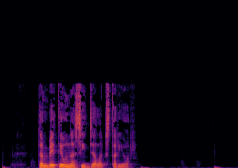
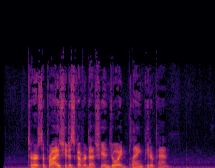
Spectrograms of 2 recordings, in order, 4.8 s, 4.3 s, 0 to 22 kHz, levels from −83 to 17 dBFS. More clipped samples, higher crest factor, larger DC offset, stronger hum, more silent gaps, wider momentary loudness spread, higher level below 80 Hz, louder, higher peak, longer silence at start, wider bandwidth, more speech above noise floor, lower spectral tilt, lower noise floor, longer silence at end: neither; about the same, 18 dB vs 20 dB; neither; neither; neither; first, 16 LU vs 10 LU; about the same, -52 dBFS vs -52 dBFS; second, -21 LUFS vs -18 LUFS; second, -6 dBFS vs 0 dBFS; second, 0.05 s vs 0.55 s; second, 11.5 kHz vs 15.5 kHz; first, 53 dB vs 30 dB; about the same, -4.5 dB/octave vs -4.5 dB/octave; first, -73 dBFS vs -49 dBFS; second, 0.45 s vs 0.95 s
